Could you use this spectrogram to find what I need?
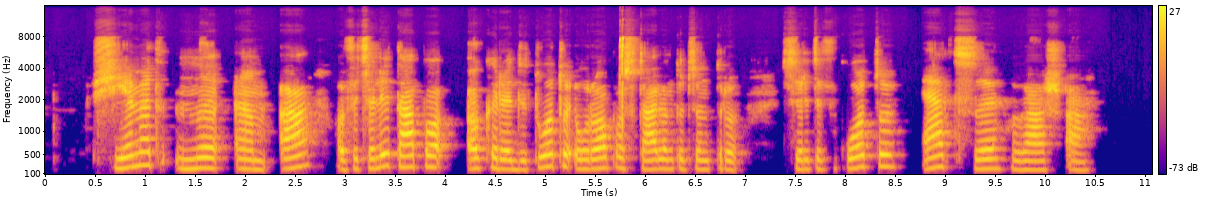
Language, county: Lithuanian, Vilnius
